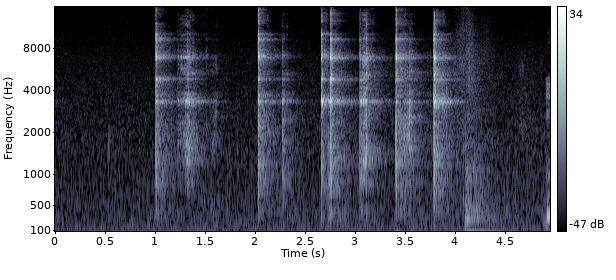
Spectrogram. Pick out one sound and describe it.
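A spoon scrapes and taps against a plate.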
